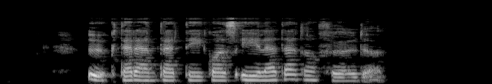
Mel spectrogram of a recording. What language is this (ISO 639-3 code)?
hun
